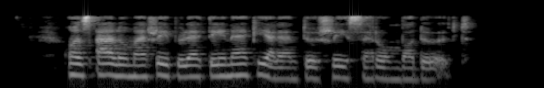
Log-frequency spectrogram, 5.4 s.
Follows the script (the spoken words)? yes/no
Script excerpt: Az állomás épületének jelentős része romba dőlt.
yes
